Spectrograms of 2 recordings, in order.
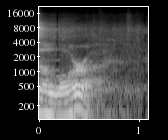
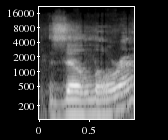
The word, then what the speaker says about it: Elora: My name is Elora. Zalora? Elora with an E. Elora. The Z is silent.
